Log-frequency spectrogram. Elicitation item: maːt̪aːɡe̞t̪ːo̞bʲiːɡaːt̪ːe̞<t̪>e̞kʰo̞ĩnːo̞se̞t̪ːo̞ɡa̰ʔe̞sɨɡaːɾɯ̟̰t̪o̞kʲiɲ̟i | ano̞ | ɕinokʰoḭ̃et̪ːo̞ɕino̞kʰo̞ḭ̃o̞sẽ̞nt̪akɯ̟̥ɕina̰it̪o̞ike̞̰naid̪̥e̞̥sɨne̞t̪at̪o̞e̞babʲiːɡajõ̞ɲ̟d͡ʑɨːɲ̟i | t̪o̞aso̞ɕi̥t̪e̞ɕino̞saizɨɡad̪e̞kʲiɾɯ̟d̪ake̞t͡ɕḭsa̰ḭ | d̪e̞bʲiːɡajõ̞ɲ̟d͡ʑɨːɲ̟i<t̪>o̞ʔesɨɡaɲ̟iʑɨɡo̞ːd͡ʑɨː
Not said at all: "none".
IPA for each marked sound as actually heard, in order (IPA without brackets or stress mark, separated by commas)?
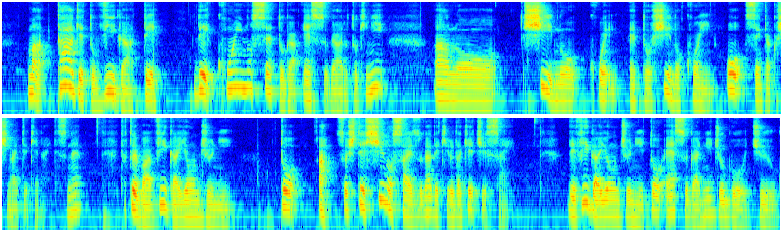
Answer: d̪, t̪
